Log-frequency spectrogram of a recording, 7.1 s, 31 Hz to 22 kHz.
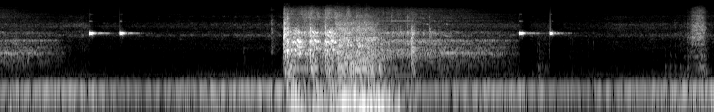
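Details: Steady low hum with paired beeps, then a short rough burst of firing that dies away. This 2006 Sea-Doo Sportster sat about two years and won't keep running; the old gas is suspected and the tank is to be drained.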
